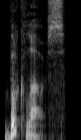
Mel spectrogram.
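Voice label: "booklouse", British English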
